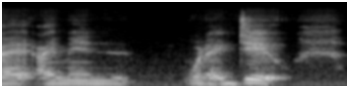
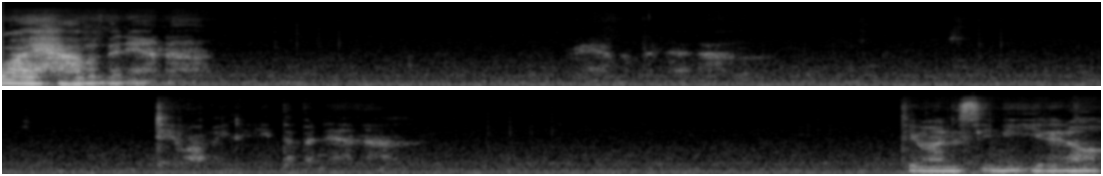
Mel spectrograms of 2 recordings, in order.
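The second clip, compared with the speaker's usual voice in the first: very quiet, whispery, breathy, trance-like ASMR voice; 4 semitones higher, 13 dB quieter than usual. Practicing an ASMR bit on YouTube, hypnotic ASMR voice. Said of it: "some almost like hypnotic ASMR".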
